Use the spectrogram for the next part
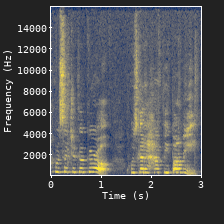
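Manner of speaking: very high, soft cooing. Real, not acted. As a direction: coo over the puppy. Baby talk to dog.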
